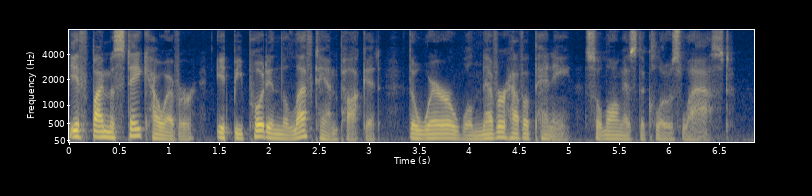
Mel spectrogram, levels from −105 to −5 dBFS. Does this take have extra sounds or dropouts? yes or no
no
